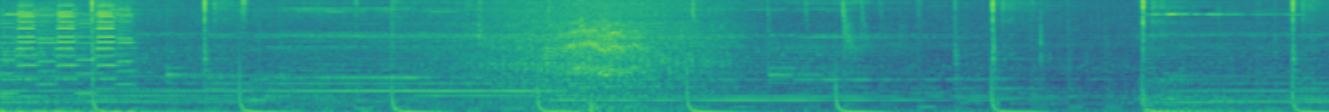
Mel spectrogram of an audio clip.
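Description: A car in a Malayalam action film scene skids to a halt, tires squealing loudly over a running engine, with sharp regular ticks and thuds punctuating the screech.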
